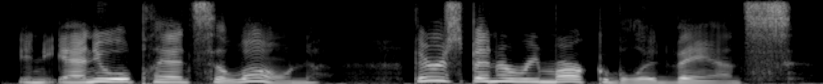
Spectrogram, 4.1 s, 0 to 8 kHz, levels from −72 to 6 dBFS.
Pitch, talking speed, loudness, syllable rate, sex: 230 Hz, 145 wpm, -17 LUFS, 5.6 syllables/s, female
